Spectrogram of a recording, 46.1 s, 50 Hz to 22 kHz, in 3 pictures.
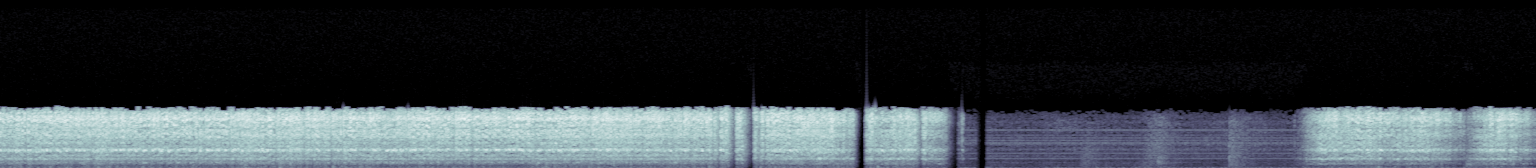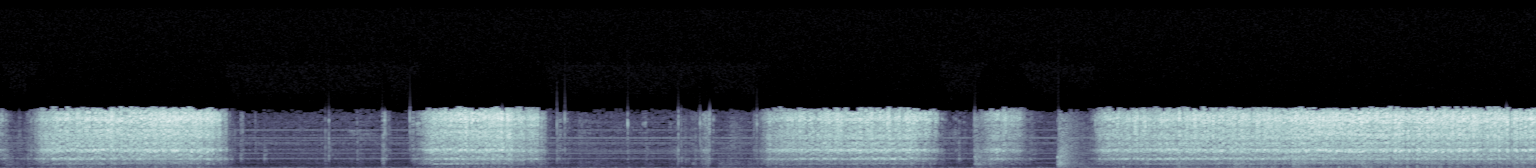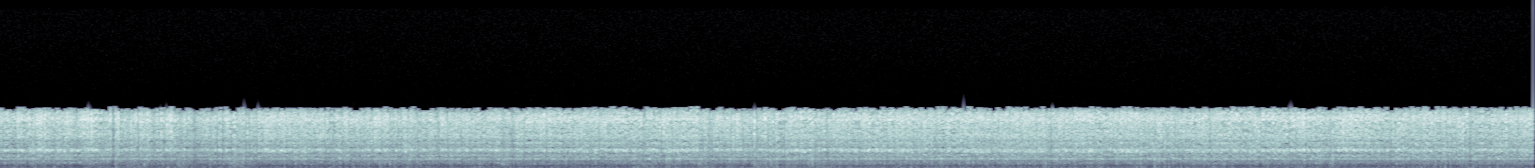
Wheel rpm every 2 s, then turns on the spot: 220, 230, 230, 230, 130, 20, 10, 80, 150, 50, 50, 90, 50, 140, 210, 230, 220, 230, 220, 220, 210, 220, 210.
16-18 20-22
